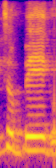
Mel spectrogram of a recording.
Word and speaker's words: Tobago: where we yes and we pronounce it actually Tobago you need to practice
